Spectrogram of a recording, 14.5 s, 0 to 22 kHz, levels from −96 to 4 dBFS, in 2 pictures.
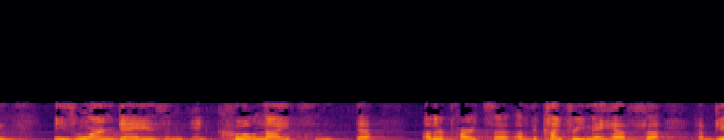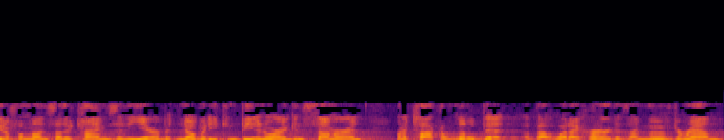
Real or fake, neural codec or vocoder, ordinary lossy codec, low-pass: real; none; MP3, 24 kbps; 7.2 kHz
